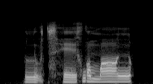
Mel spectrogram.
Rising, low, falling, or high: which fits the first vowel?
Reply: low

